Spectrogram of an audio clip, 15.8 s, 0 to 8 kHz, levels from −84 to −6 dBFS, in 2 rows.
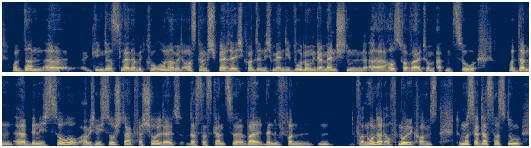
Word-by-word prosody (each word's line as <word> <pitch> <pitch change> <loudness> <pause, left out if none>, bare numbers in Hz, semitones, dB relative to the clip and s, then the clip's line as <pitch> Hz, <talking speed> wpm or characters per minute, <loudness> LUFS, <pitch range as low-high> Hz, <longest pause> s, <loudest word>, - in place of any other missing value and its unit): Und 135 -1 -6
dann, 150 -1 +2
äh, 140 0 +4 0.5
ging 155 -2 -5
das 150 -2 -2
leider 145 -1 +3
mit 140 -1 -9
Corona 145 +1 0
mit 145 0 -3
Ausgangssperre, 145 -1 -1
ich 130 - -5
konnte 145 0 -3
nicht 135 -2 -7
mehr 140 -1 -2
in 140 - -4
die 135 0 -7
Wohnungen 145 -1 0
der 135 -1 +2
Menschen, 140 -1 -1
äh, - - -5
Hausverwaltungen 140 0 0
hatten 135 0 -7
zu. 140 -1 -3 0.5
Und - - -5
dann, 75 +1 +4
äh, 140 -1 +4
bin 145 +2 -2
ich 130 -5 -3
so 185 +5 +3
habe 140 +1 -2
ich 150 - -8
mich 140 -4 -5
so 180 - +2
stark 195 - -1
verschuldet, 150 -2 -1
dass 140 -4 -3
das 135 - -5
Ganze, 150 -2 -1
weil 135 0 +6
wenn 140 - +1
du 140 - -5
von 135 +1 -3
'n 165 +1 -7 0.3
von 140 -1 -3
100 180 +3 +6
auf - - -3
0 185 +2 +7
kommst 140 +2 -4 0.2
du 150 - -11
musst 160 0 +2
ja - - +5
das, 160 0 +3
was 160 -3 -2
du 150 -2 +2
140 Hz, 205 wpm, -23 LUFS, 135-150 Hz, 0.5 s, 0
